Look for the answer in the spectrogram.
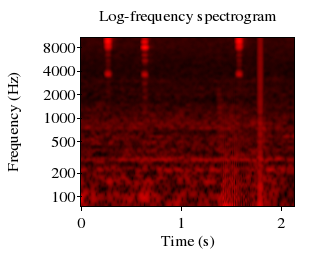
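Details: JGMaker Magic 3D printer, manual homing during assembly: a few sharp light ticks, then a crisp snap as the endstop switch clicks normally.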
